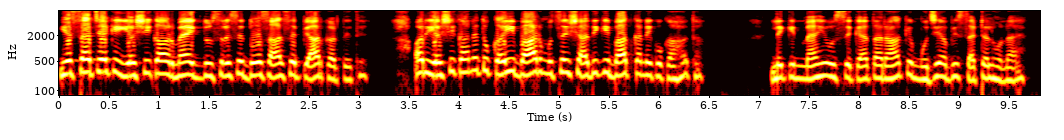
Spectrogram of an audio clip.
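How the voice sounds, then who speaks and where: A woman's voice: fairly high pitch, fairly even intonation, moderate pace, a little mellow, no echo, close to an everyday voice. A woman as an earnest, protective young man, dry sound. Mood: protesting. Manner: insistent, earnest. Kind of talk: acted dialogue in Hindi moral story cartoon.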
